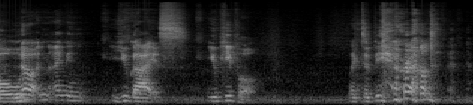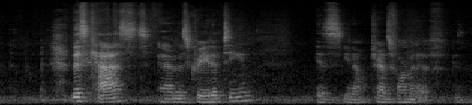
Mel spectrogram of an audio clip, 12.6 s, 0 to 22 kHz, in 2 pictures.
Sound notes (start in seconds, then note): 5.1 laughing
